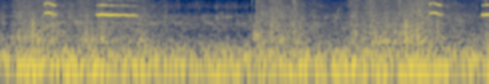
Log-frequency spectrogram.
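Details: A mother Common Kingfisher in Germany calling outside the nest hole to coax her chick out, signalling food is waiting: shrill, thin, very high whistles, two quick notes near the start and two near the end, over a faint low rumble.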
